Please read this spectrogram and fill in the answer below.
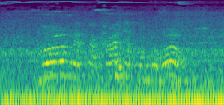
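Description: A motor vehicle's engine running with a low, steady rumble, under faint voices from people nearby.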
